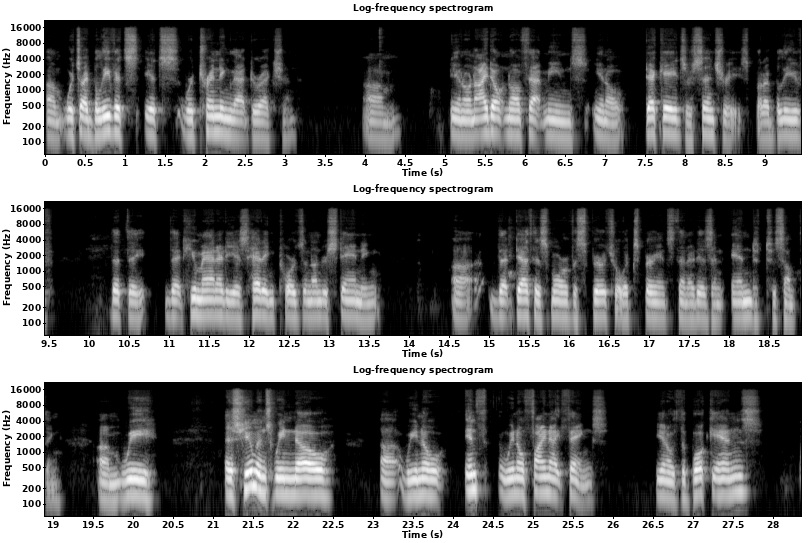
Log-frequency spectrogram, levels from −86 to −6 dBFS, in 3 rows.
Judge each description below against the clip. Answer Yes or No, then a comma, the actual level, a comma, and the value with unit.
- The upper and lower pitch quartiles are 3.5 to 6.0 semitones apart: No, average, 2.9 semitones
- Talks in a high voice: No, low, 135 Hz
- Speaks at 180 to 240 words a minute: No, average, 150 wpm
